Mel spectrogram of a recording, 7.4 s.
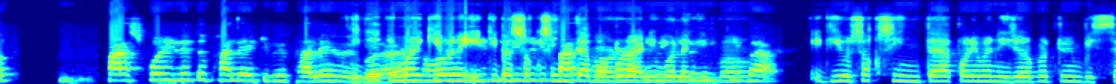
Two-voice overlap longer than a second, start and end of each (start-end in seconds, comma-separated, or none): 2.4-4.8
